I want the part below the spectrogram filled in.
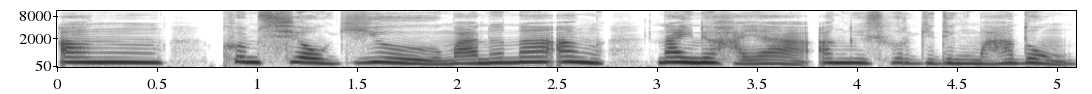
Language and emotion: Bodo, fearful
